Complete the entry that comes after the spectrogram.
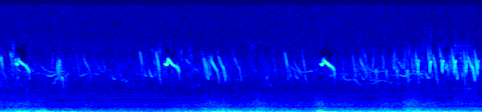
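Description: Birds calling in repeated bursts of quick, high, downward-sliding chirps over a low steady rumble.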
